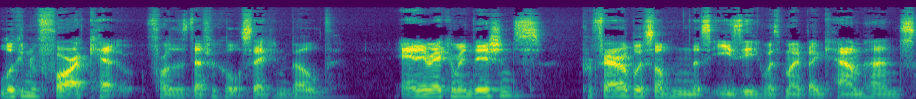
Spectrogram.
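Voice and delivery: ordinary talk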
